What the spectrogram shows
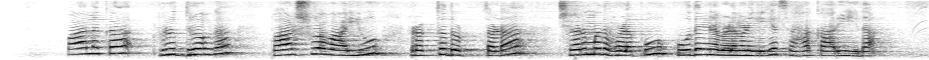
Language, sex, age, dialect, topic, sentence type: Kannada, female, 31-35, Central, agriculture, statement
